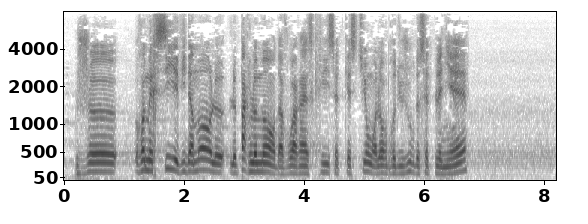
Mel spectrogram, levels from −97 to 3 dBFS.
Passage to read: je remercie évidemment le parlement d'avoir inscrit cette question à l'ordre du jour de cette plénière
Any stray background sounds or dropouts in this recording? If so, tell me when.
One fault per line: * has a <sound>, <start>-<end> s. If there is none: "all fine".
all fine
